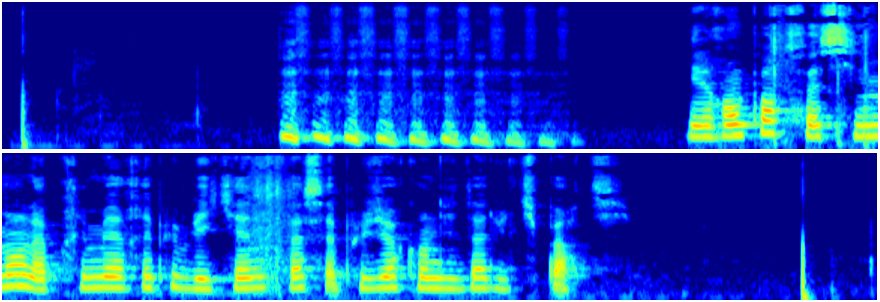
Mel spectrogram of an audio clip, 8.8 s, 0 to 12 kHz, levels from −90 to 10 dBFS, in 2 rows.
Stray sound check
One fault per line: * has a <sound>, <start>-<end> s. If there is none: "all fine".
* has a laugh, 1.4-2.9 s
